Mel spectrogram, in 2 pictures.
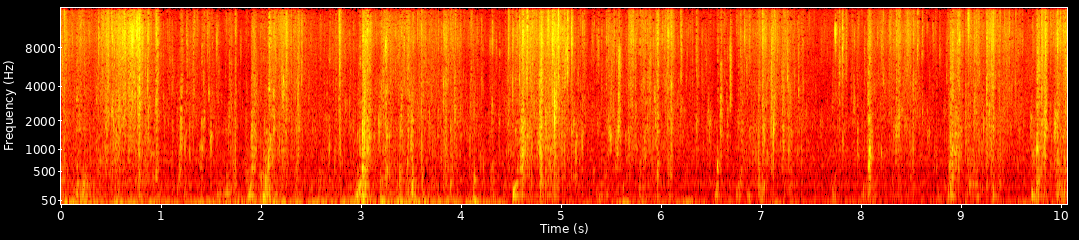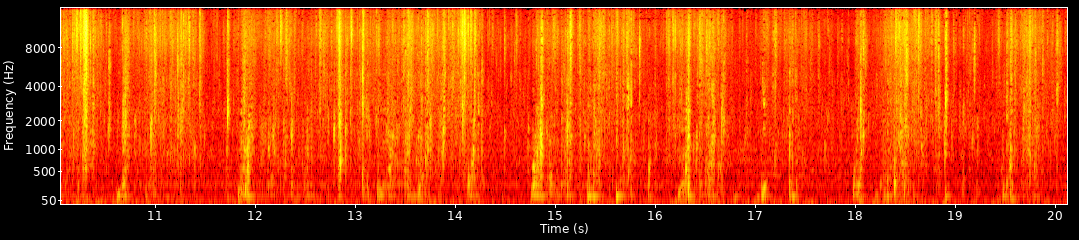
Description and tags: Boiling geothermal mud pool at Hverarönd near Mývatn, Iceland. Recorded July 2014.
geothermal, boiling, Myvatn, quicksand, vatn, bubbles, gas, clay, geyser, Hverarond, field-recording, M, lake, hot-spring, sulfur, sludge, goop, bubble, pool, Iceland, nd, mud, Hverar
